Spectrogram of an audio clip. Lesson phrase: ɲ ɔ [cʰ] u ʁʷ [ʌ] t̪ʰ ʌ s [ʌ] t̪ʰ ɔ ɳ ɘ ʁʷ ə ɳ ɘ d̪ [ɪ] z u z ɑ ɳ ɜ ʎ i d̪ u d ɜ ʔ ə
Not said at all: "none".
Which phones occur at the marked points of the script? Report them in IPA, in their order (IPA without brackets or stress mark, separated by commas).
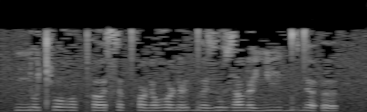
cʰ, ʌ, ʌ, ə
